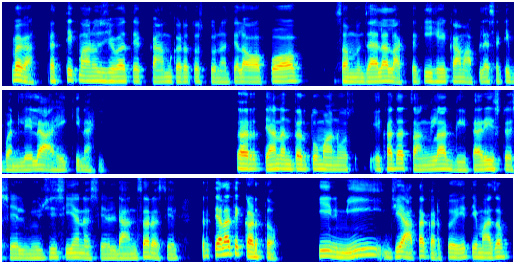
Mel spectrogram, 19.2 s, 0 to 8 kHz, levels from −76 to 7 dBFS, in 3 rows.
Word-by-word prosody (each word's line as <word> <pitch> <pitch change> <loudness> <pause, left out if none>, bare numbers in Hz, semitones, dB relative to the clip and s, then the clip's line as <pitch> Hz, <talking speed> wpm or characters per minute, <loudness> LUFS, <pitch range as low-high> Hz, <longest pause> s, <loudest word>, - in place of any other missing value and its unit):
बघा 130 -8 +5 0.2
प्रत्येक 125 +4 -3
माणूस 130 -1 0
जेव्हा 120 0 +2
ते 115 - -1
काम 110 +2 -3
करत 110 0 -3
असतो 115 -1 -7
ना 100 -1 -7
त्याला 110 0 0
आपोआप 120 +4 +2 0.5
समजायला 115 +1 +2
लागतं, 120 -2 -2
की 120 -1 -1
हे 115 - -1
काम 115 -1 -2
आपल्यासाठी 110 +2 -6
बनलेलं 105 +1 -2
आहे, 100 0 0
की 105 +2 -10
नाही. 95 -4 -11 1.7
तर 130 0 +7
त्यानंतर 125 0 +3
तो 125 - 0
माणूस 110 -2 -2 0.3
एखादा 125 +4 +2
चांगला 120 -1 0
गिटारिस्ट 110 +4 -1
असेल, 105 -1 -4
म्युझिशियन 115 +3 -4
असेल, 100 0 -7
डान्सर 100 +4 -1
असेल 100 -1 -5 0.3
तर - - -2
त्याला 175 +3 +11
ते - - +7
कळतं, 125 -2 +5 0.5
की 150 0 +2
मी 155 +11 -1
जे 135 +3 +1
आता 145 - +2
करतोय 120 -3 -3
ते 125 - -1
माझं 115 +2 0
115 Hz, 140 wpm, -24 LUFS, 105-125 Hz, 1.7 s, त्याला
